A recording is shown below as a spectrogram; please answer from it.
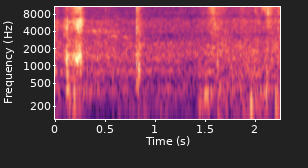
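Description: Faint handling noises: a clear plastic storage case pushed aside with a light bump near the start, a short click a little before the middle, then soft scraping near the end as a cardboard box is handled.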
